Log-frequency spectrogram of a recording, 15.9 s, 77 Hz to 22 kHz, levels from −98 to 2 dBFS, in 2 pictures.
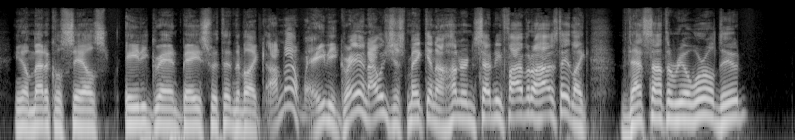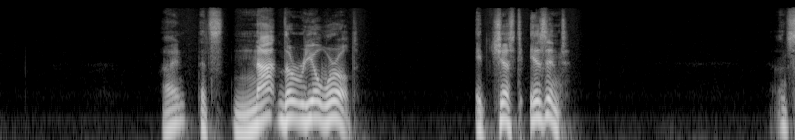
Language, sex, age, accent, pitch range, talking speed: English, male, 40-59, American, 115-170 Hz, 155 wpm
